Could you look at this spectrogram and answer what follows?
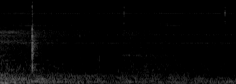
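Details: Dualit 4-slice toaster with timer cranked to full: faint sharp ticks about once a second, evenly spaced, over quiet room hum while elements heat. Timer counting down normally.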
